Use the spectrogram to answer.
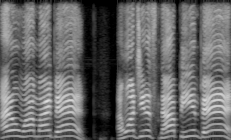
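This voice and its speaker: At a fairly slow pace, a man puts on a character voice pitched extremely high. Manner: yelling, scolding.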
